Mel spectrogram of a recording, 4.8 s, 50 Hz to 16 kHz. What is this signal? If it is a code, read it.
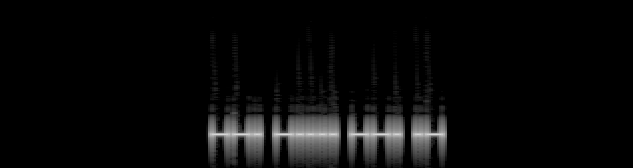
Morse code, heard as a keyed tone, about 30 wpm, 700 Hz. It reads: G6GA
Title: DXCC-100 Call Signs - 4 Characters - Repeated 3x - 30wpm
